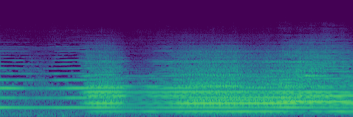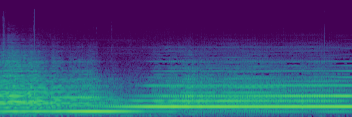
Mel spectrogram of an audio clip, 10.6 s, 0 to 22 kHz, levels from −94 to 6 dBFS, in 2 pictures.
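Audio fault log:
1.78 s, 5.81 s, 9.83 s: overlapping chunks. Each 4-second chunk starts about 25 ms early, so that sliver replays at every join, giving a regular little stutter.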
